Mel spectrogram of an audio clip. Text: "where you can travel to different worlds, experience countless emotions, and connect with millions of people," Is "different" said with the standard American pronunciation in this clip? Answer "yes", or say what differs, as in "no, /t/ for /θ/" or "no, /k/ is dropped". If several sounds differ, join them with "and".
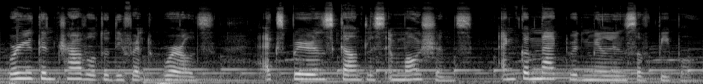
yes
